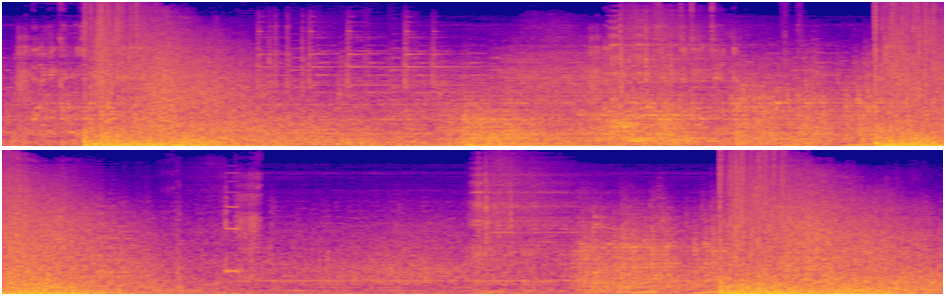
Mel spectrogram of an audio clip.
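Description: Heavy guns fire with deep, booming blasts that roll away slowly.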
